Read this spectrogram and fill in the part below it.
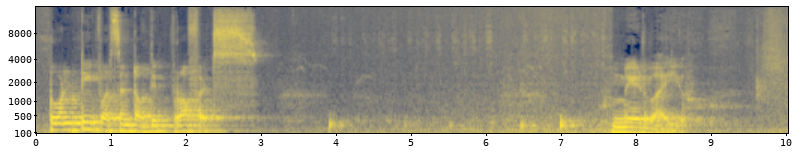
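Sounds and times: low background hum: 0.0s - 10.0s
marker writing on whiteboard: 3.5s - 7.6s.

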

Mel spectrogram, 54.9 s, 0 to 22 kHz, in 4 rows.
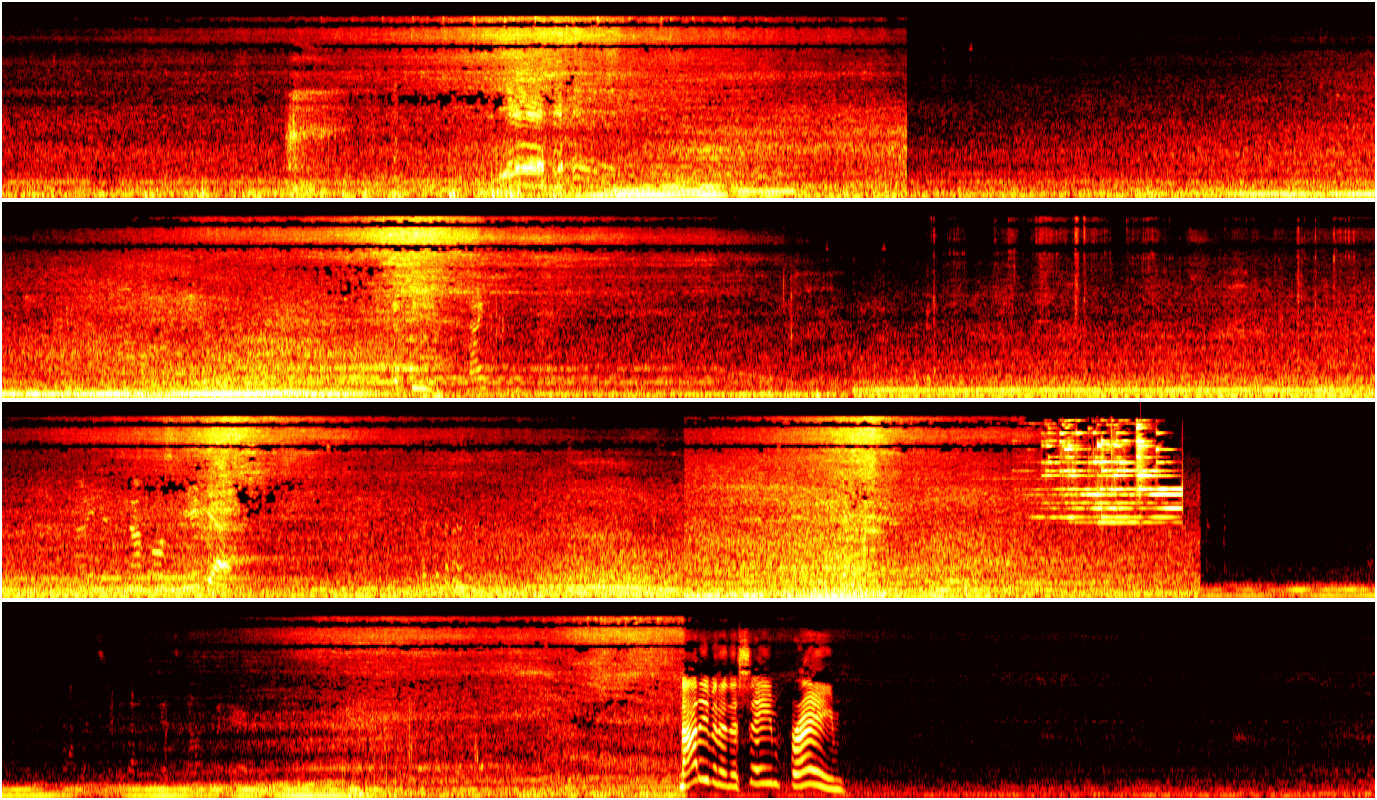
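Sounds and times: electric dirt bikes humming past: 0.2s - 9.1s, 14.7s - 21.9s, 23.0s - 39.0s, 40.3s - 54.9s
electric dirt bike motor whine: 16.0s - 21.7s, 43.4s - 48.0s.

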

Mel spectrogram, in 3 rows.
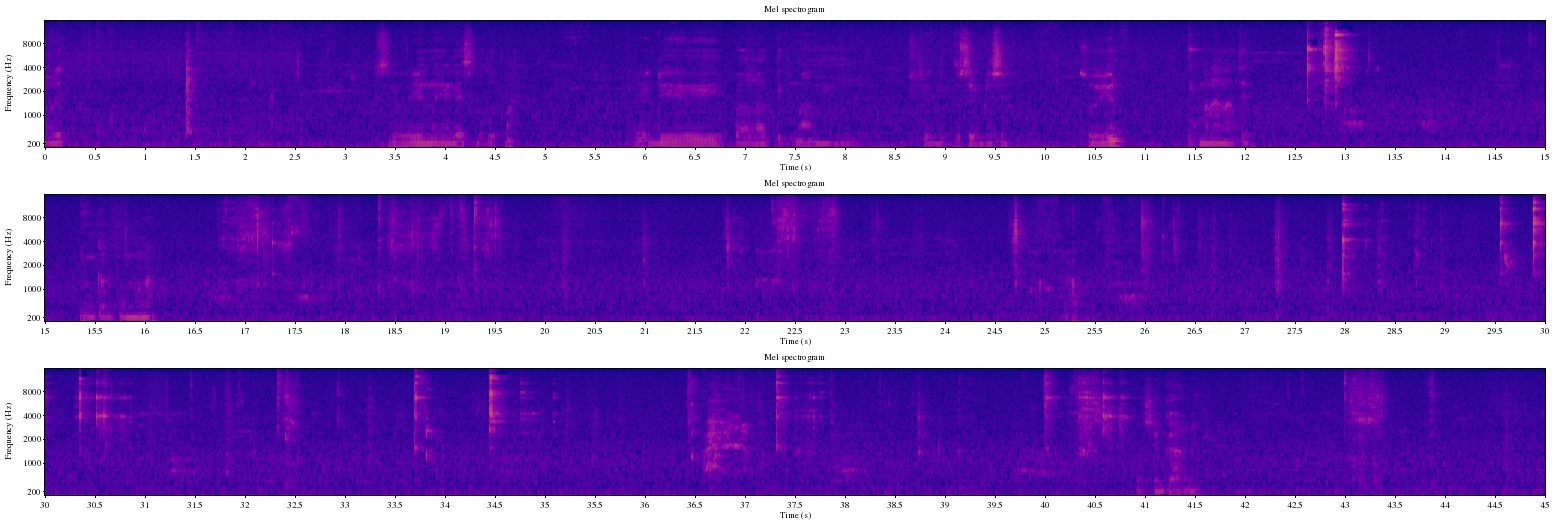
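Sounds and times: metal spoon clinking in bowl: 12.6s - 13.1s, 29.6s - 31.0s.

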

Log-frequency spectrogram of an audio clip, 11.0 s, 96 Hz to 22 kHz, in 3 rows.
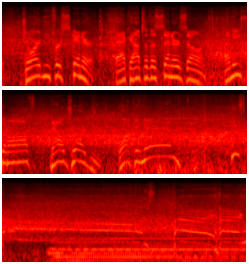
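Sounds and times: crowd cheering: 3.0s - 11.0s.

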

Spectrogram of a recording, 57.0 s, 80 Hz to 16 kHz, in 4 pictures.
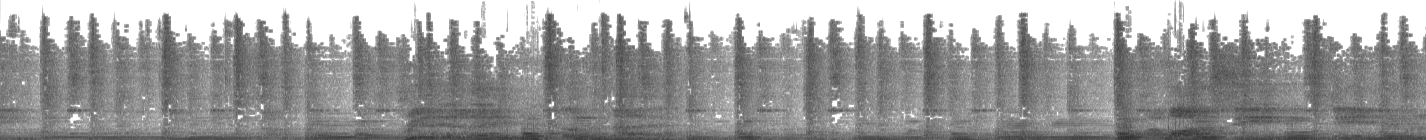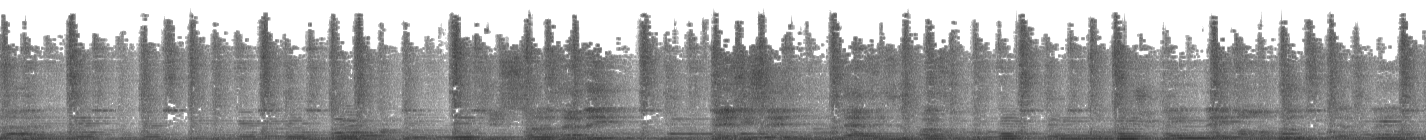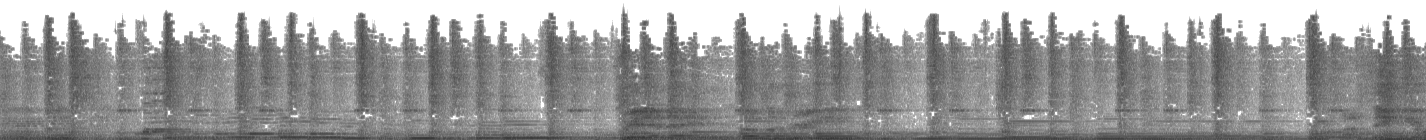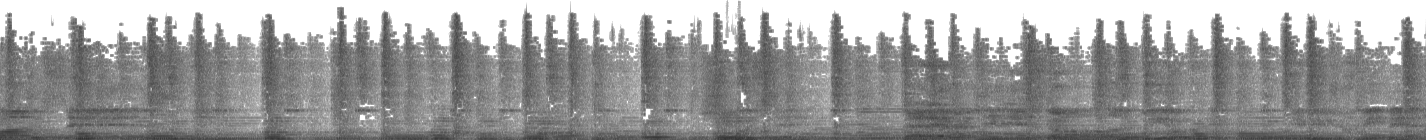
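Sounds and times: drums and percussion: 0.0s - 57.0s
electric guitar: 0.0s - 57.0s.

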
